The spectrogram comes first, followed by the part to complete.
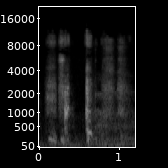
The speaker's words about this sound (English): A mum trying to distract her baby as he struggles with his breathing.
